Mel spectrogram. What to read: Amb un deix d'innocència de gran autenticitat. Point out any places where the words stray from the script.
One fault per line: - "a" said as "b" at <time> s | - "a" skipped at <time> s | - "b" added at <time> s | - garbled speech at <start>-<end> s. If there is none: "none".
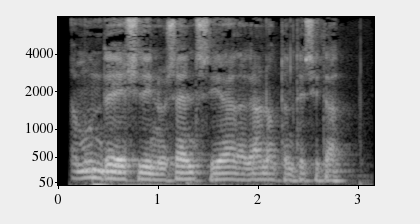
none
